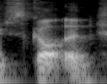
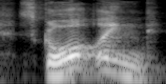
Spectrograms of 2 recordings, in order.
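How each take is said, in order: First: Said in the usual way. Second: High, loud Scottish burst; Scottish accent. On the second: Shown as a demonstration. Streamer taking a viewer's request, loud Scottish accent. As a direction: exclaim it in a put-on Scottish accent. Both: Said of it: "do Scotland".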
